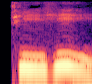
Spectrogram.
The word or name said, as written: tehee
